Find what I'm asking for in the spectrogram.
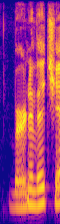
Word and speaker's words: Brnovich: Did I pronounce his name correctly? – Brnovich, yeah. I think you said it.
